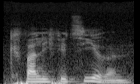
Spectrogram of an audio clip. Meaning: 1. to qualify (to make someone competent or eligible) 2. to qualify (to become competent or eligible)
- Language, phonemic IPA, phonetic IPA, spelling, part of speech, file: German, /kvalifiˈtsiːʁən/, [kʰvalifiˈtsiːɐ̯n], qualifizieren, verb, De-qualifizieren.ogg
